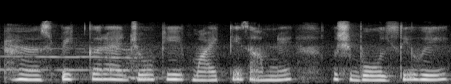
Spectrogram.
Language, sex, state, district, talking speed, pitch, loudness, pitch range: Hindi, female, Himachal Pradesh, Shimla, 160 wpm, 225 Hz, -15 LUFS, 215-235 Hz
